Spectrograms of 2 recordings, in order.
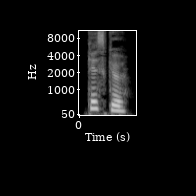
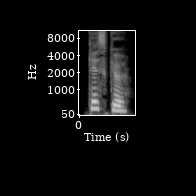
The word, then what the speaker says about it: Qu'est-ce: Pronunciation beat, clap with me, k e h skay, k e h skay. Beat one, you repeat slowly. Qu'est-ce ?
